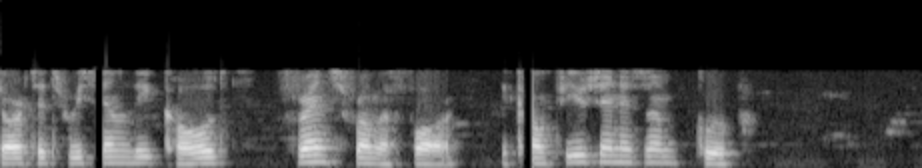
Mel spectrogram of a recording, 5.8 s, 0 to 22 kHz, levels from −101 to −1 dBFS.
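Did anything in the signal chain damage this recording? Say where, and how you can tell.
Yes. Packet loss filled with silence hits the speech at 0.59 to 0.65 s and again at 3.27 to 3.33 s. Each is a 60 ms dead gap with abrupt edges, which fits several consecutive network packets going missing and the receiver substituting silence for them.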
